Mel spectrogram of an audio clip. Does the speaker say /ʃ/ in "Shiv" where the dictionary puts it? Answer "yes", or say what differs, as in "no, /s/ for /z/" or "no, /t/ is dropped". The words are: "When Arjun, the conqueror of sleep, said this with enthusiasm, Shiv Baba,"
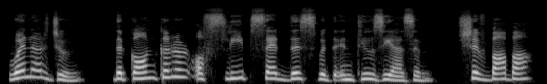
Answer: yes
